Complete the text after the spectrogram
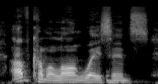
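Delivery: normal talking voice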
